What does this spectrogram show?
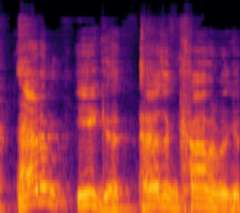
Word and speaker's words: Eget: Eget. Spelled differently. Like the bird. That's Eget. Do you know what Adam Eget has in common with a guitar player? Adam Eget has in common with a guitar player.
